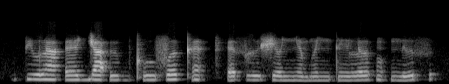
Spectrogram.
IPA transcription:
pʲ u l ã ʔ ɛ ɟ a ʔ ʉ b kʼ u f ə kʼ ɛ̃ ʔ t͡sʼ ɛ θ ɣ ʉ ʃ ə ɲ ɛ̃ b ɛ̃ ɲ t ĩ l ə ʔ ũ ʔ n ɨ θ

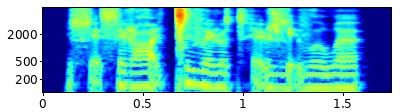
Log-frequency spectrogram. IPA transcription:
ɬ ɛ̰ s ɛ ɭ ʕ ḭ ǀ i v ɛ ɭ o tʰ ɛ̰ ɭ ɮ ḛ v o w ɐ

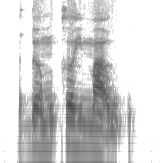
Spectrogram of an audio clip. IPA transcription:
ɗ ə˨˦ m k ə˧ j m a̰˧˨ w ʔ

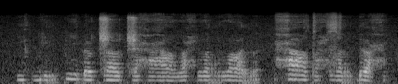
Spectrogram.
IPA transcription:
j ə ɡ͡b i r p i ɗ ʌ ʈ͡ʂ a ʈ͡ʂ i ħ ʕ a ðˤ i ħ ðˤ ə r ðˤ ʌ r | ħ a dˤ ə ħ zˤ ə r ɗ ə ħ

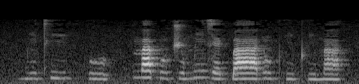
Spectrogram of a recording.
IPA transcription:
ɡ͡b ĩ˨ tʰ i˦ | u˨ | m a˦ p ũ˨ t͡ʃ ʊ˨ m ĩ˦ z ɛ˨ ɡ͡b aː˨ ɗ ũ˨ pʰ i˨ pʰ i˨ m ã˦

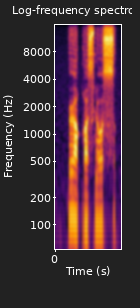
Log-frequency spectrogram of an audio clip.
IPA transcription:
ə˞ qʷ ə˞ s ɳ ɔ s

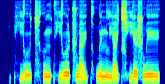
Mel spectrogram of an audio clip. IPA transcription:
pʰ j o̰˨˩ ʊ̯ t͡sʰ ʊ˧˥ ŋ t̪ʰ j o˥ ʊ̯ ʈ͡ʂ w a̰˨˩ ɪ̯ kʰ w ə˥˩ n l j ä̰˨˩ t͡ɕʰ j ɛ˥˩ ʂ w e˥ ɪ̯

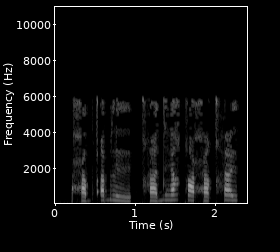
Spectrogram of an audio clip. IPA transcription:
ħ ʌ b qʼ ɛ b l ɨ | qʰ ɛ dʱ ɛ ʁ q ɒ ħ ɨ qʰ ɨ

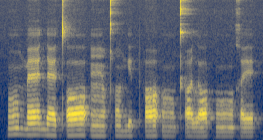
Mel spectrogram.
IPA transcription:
ɔ̃ m æ n æ tʼ ɒː ʔ æ̃ː qʰ ɔ̃ ŋ e pʰ ɑ ʔ ɔ̃ː kʼ ɑ l ɒ k ɔ̃ː χ ɛ

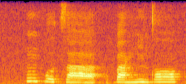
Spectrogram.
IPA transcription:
ũ˦ ɓ o˨ t͡s aː˨ | ɓ a˨ ŋ ĩ˦˨ d ɔ˦

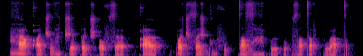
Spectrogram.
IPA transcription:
ɦ a qʼ ɒ t͡ʃ ðˤ ɛ̤ t͡ʃ ɛ p ɐ t͡ʃ ʔ ɔ f s ɐ | qʼ ɐ | p ɒ t͡ʃ sˤ ɯ ʒ ɡ ɔ̤ f u p tˤ ɛ zˤ a̤ p ɯ ʔ ʊ p zˤ ɐ tˤ ɯ f p u tˤ

